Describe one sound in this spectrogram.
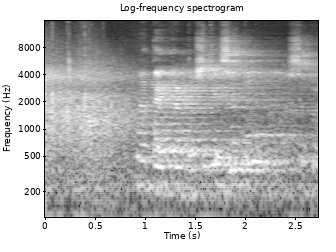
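A woman speaks through a microphone and loudspeakers.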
